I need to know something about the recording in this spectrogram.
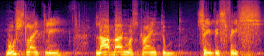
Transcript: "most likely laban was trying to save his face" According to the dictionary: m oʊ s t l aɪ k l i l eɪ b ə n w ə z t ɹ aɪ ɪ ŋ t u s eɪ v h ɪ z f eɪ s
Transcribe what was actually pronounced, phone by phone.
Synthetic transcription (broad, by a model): m oʊ s t l aɪ k l i l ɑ b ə n w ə s t ɹ aɪ ɪ ŋ t u s eɪ v h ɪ s f eɪ s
